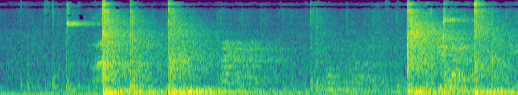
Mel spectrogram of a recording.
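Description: A volleyball being hit on an indoor court: four sharp smacks, one about a second in, another a moment later and a pair near the end, each ringing on in the hall's echo. Players' voices call between the hits.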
